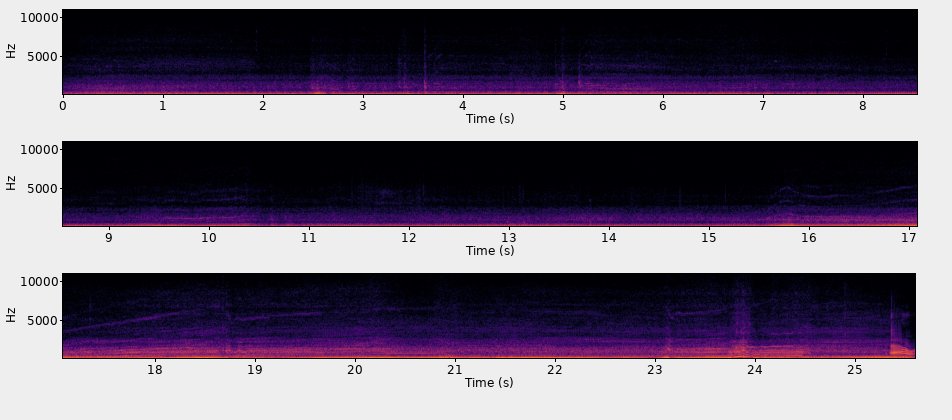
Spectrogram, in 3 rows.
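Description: A Honda CBR600RR sport motorcycle, rebuilt after a wreck, roars loudly on a test ride. Its engine drones steadily, then the pitch climbs and falls through gear changes as the bike accelerates, with wind rushing past.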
